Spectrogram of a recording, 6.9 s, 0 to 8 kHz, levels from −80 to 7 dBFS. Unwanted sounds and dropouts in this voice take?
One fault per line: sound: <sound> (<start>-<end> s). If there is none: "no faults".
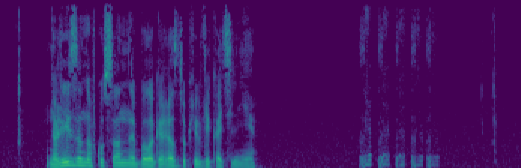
sound: laugh (4.8-5.9 s)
